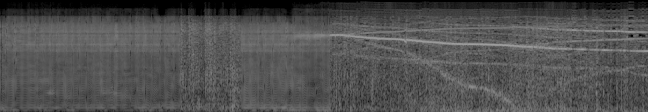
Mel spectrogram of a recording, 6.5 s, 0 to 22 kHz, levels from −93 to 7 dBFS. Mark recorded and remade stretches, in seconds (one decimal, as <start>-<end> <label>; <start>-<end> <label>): 0.0-1.8 remade; 1.8-2.4 recorded; 2.4-3.3 remade; 3.3-6.5 recorded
